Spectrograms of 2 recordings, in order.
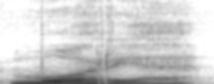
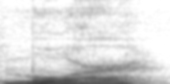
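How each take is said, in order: First: The word ends with a soft 'ryeh' sound. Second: The word ends with a plain, hard 'reh' sound. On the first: The speaker calls it right. "but rather moria" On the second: The speaker calls it wrong. "isn't more, right, as you might think"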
